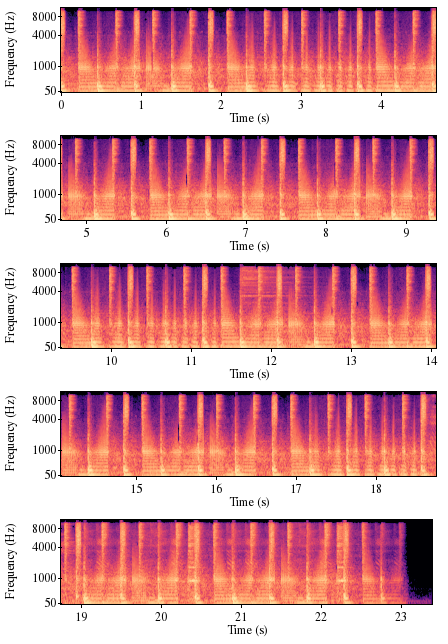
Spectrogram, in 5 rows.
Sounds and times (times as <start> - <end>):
Techno: 0.0 - 23.1.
